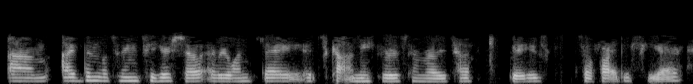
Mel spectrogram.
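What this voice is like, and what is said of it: Strained, rough voice. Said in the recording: “my voice is a little shot. I'm having some pain in my throat.”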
